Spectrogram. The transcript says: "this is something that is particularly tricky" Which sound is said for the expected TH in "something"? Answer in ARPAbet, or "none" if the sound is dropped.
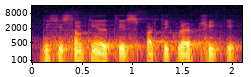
T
